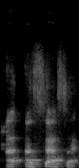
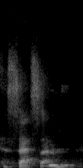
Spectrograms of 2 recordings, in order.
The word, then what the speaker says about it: Acessa: Acessa, ACE, S is in Sam, S is in Sam, Acessa.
